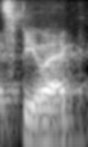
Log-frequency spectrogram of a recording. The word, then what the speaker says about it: Spiewak: like quick story of jared spiwak am i saying it correctly still i don't think i am mate yeah yeah yeah no you're good and um so can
